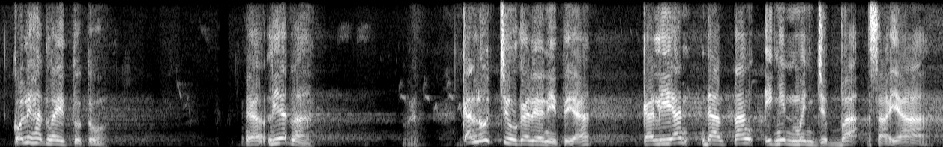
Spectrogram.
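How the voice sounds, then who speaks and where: A man's voice: a little high, fairly bright tone. A middle-aged man, delivering a heated, mocking rebuttal and scolding the people he addresses. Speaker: Islamic apologist speaker. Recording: long reverb hall.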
